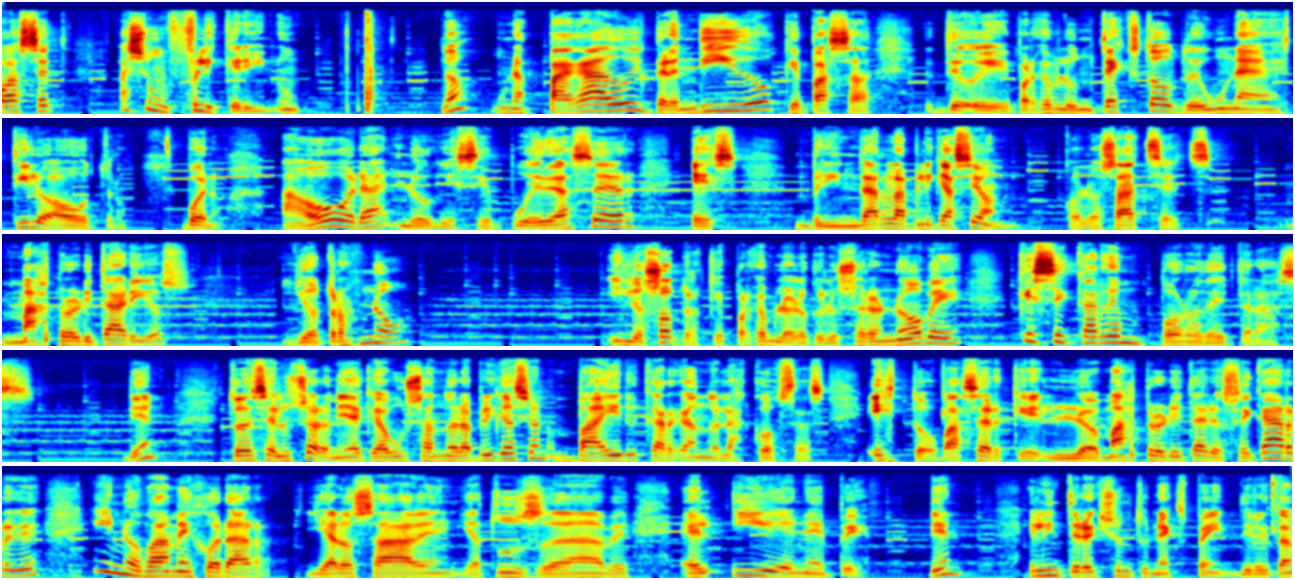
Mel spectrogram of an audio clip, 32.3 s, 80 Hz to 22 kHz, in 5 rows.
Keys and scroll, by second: 9.9 Escape, 31.2 Escape.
